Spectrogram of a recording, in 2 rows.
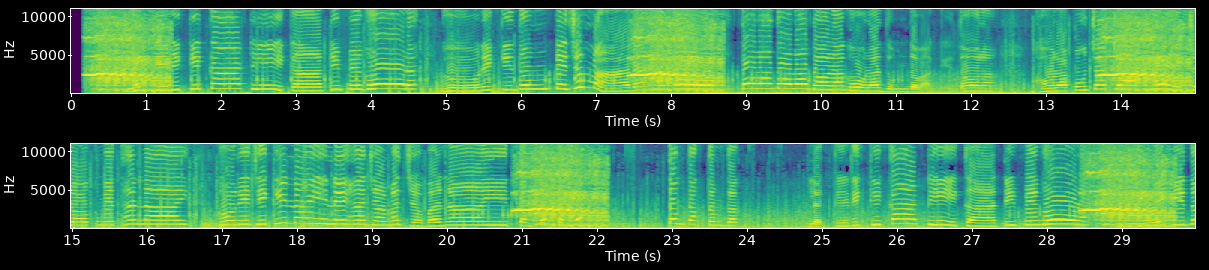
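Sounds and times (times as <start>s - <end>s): horse neighing: 0.2s - 1.4s, 7.4s - 8.8s, 13.7s - 15.0s, 20.9s - 22.2s, 28.4s - 29.7s
person singing nursery rhyme: 0.8s - 21.3s, 24.8s - 29.9s.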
